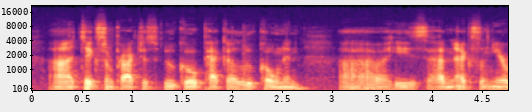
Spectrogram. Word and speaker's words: Ukko-Pekka Luukkonen: Now, if you could pronounce his name, you say his name. Take some practice, Ukko-Pekka Luukkonen.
